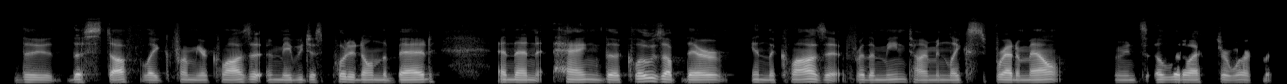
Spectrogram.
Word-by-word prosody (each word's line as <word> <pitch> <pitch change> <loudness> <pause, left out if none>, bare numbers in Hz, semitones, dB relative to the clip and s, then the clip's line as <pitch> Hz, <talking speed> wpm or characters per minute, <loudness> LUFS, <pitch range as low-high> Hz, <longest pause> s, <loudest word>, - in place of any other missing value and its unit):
the 110 -1 -3
the - - +1
stuff, - - +2
like, 105 -1 -3
from 110 -2 -5
your 105 0 -3
closet 110 +1 +2
and, 110 0 -8
maybe, 105 +1 -3
just 115 -1 -8
put 125 -1 0
it 110 -1 -1
on 110 -1 -1
the 100 - -3
bed 110 +5 +3 0.6
and 110 -1 -1
then 105 -1 +2
hang 115 -1 +1
the 105 0 +1
clothes 135 0 +1
up 115 - +5
there 110 0 +4 0.3
in 110 -2 -5
the 105 - -4
closet 115 -1 +2
for 110 - -4
the 105 - -2
meantime 105 -1 -4
and, 105 0 -7
like, 105 0 -3
spread 110 -2 +1
'em 105 0 -3
out. 110 +2 +3 0.5
I - - -11
mean, 105 0 -7
it's - - -15
a 115 - +1
little 110 -1 +2
extra 105 0 -3
work, 105 -1 -2
but - - -11
110 Hz, 190 wpm, -26 LUFS, 105-115 Hz, 0.6 s, up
